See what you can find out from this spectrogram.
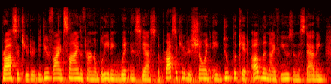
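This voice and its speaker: A woman's voice: fairly low pitch, fairly even intonation, fairly quick, slight background noise. A woman reporting testimony by reading a trial recap aloud in a factual, clipped question-and-answer delivery.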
